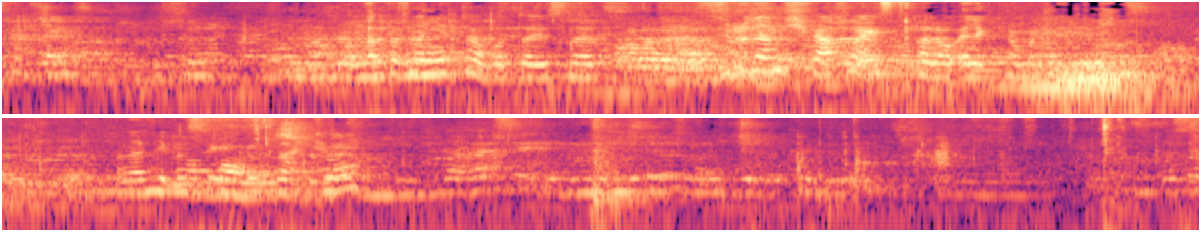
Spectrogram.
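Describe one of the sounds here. A woman speaks to children nearby.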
